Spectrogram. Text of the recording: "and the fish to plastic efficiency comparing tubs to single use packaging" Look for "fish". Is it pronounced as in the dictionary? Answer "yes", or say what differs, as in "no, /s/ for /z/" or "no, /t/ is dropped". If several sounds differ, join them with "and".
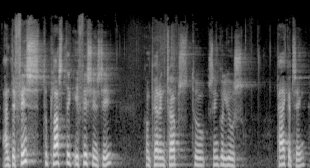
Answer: no, /s/ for /ʃ/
